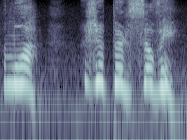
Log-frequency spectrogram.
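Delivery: high little mermaid voice; small voice. Acted. Mermaid offering to save the captain, small high voice. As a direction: offer help in a small, eager voice. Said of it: "une petite voix s'éleva".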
